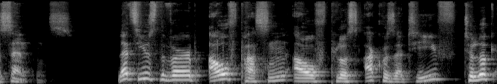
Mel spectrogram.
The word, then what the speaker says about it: aufpassen: Aufpassen, einkaufen, vorstellen. Exactly, the stress is always on the prefix.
